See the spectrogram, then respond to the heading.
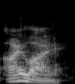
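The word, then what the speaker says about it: Ilay: know their name what's their name michael uh i lie um so it's uh i-l-a-y um kind of taking inspiration uh it's not pronounced the same but the letters are kind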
